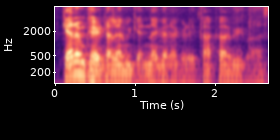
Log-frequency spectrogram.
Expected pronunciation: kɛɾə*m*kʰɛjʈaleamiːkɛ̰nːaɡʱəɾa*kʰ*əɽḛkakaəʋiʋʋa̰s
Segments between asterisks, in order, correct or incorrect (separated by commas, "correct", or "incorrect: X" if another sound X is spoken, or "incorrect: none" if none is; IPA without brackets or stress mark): correct, incorrect: k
